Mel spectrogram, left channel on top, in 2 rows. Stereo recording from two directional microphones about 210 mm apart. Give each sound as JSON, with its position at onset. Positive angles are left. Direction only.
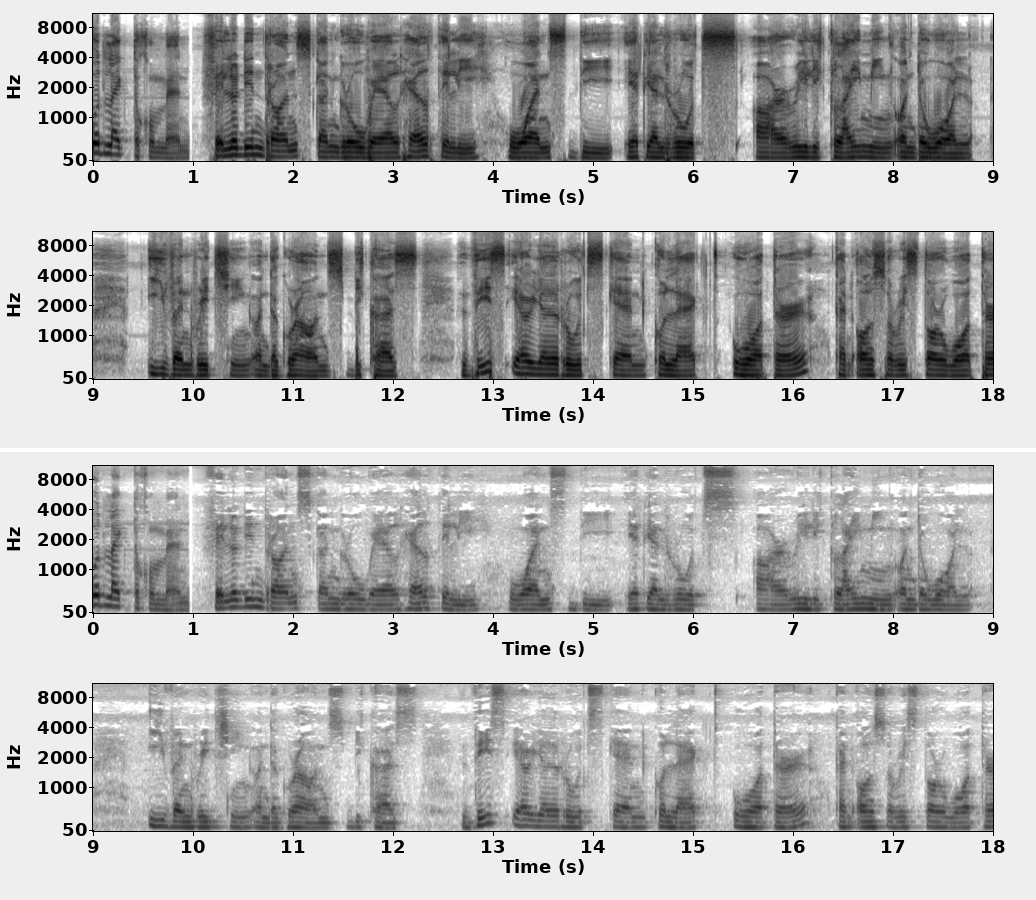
{"t": 0.0, "sound": "speech", "side_deg": 30}
{"t": 1.2, "sound": "speech", "side_deg": 50}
